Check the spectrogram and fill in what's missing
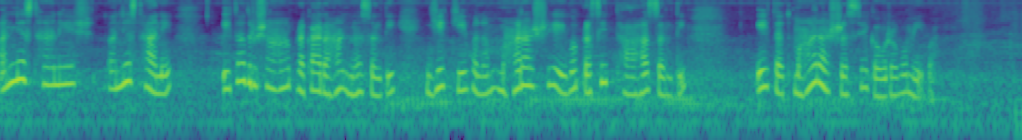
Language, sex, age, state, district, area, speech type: Sanskrit, female, 30-45, Maharashtra, Nagpur, urban, spontaneous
